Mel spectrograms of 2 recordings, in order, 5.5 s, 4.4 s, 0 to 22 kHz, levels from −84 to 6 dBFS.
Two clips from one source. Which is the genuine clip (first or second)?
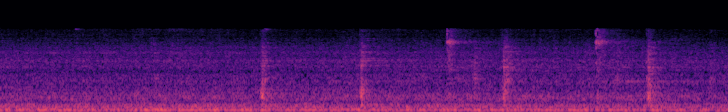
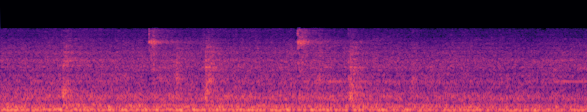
first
